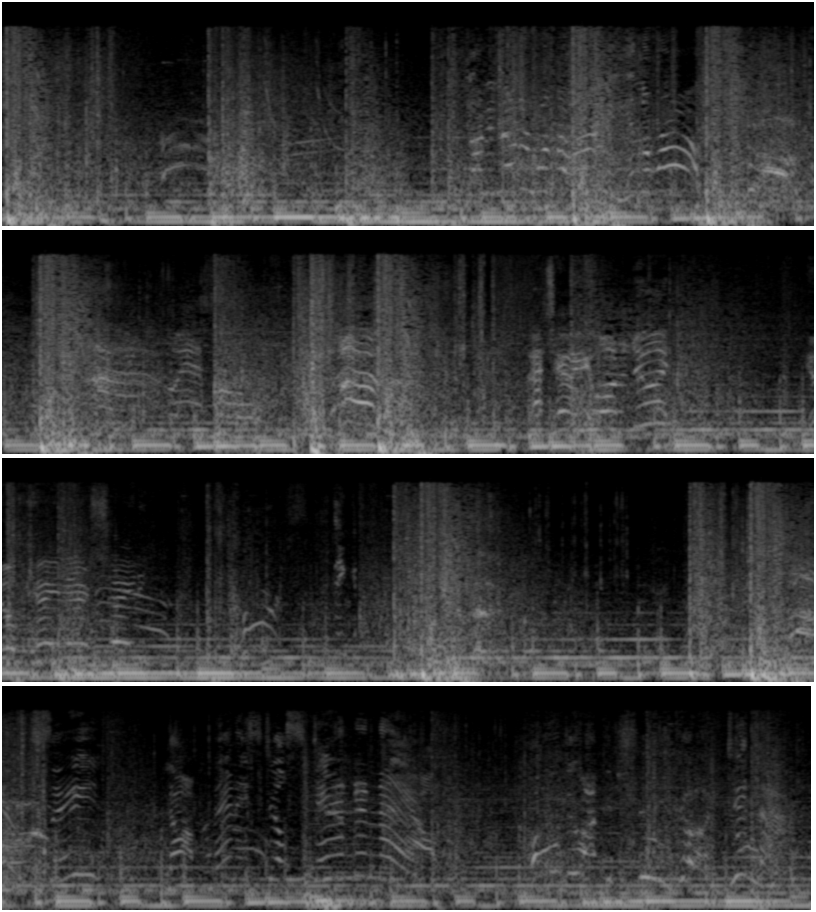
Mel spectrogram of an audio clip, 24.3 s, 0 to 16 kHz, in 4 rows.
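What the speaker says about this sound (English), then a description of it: "I'm shooting" Dense, rapid gunfire in the Red Dead Redemption 2 video game, with overlapping shots and volleys crackling continuously throughout, mixed with game sounds and voices talking.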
